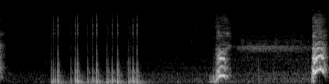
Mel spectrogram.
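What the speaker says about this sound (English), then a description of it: "There are prairie dogs everywhere" A prairie dog at Eagle Nest Lake State Park in New Mexico calls in a rapid burst of sharp chirping barks, then after a pause gives two louder, shriller yips, close and alone.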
